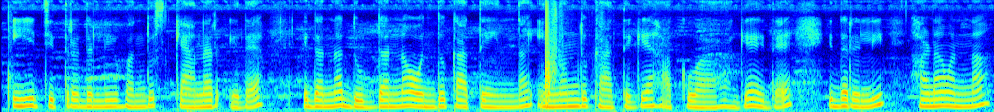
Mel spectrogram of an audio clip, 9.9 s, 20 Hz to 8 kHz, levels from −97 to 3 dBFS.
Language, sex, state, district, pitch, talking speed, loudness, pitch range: Kannada, female, Karnataka, Bellary, 175 Hz, 105 wpm, -31 LUFS, 165-185 Hz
